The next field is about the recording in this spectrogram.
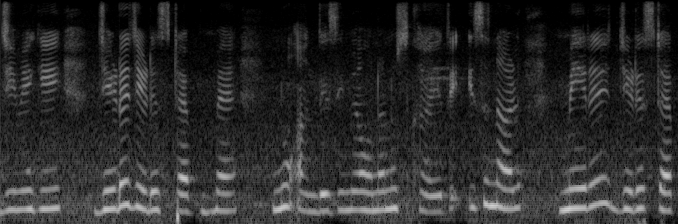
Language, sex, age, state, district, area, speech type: Punjabi, female, 18-30, Punjab, Kapurthala, urban, spontaneous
